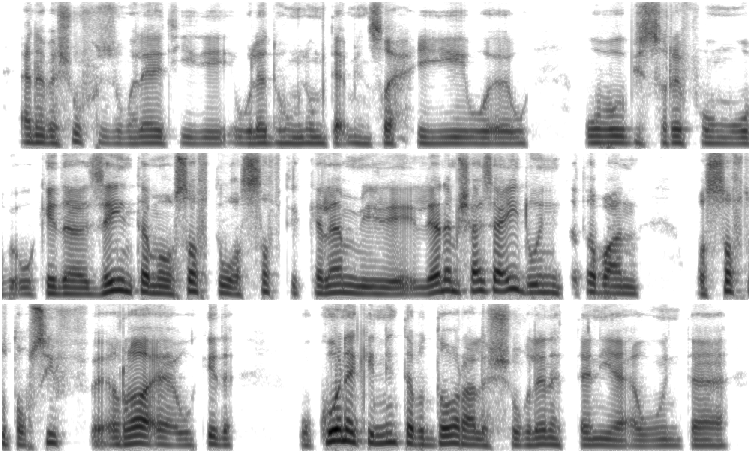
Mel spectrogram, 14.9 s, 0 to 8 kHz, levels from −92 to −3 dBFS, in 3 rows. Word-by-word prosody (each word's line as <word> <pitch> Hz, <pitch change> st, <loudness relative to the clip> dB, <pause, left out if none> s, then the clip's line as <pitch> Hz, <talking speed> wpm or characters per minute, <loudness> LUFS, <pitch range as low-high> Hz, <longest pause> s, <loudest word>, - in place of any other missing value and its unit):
أنا 145 Hz, -1 st, -1 dB
باشوف 140 Hz, +2 st, -7 dB
زُمَلاتي 125 Hz, 0 st, -8 dB
أولادهم 125 Hz, 0 st, -5 dB
لهم 130 Hz, 0 st, -6 dB
تأمين 125 Hz, 0 st, -8 dB
صحِّي، 125 Hz, +1 st, -5 dB
و 125 Hz, -, -9 dB, 0.3 s
و 125 Hz, -, -13 dB, 0.4 s
و 135 Hz, -, -3 dB
وبيصرِفوا، 135 Hz, 0 st, -4 dB, 0.2 s
وب 125 Hz, +1 st, -7 dB
وكده، 130 Hz, 0 st, 0 dB
زي 160 Hz, +11 st, +5 dB
أنت 185 Hz, -3 st, +2 dB
ما 150 Hz, -4 st, +4 dB
وصَفت 175 Hz, +5 st, +2 dB
ووصَّفت 150 Hz, +5 st, +1 dB
الكلام، 150 Hz, +1 st, -1 dB
ي 135 Hz, -2 st, -1 dB
اللي 130 Hz, +4 st, +3 dB
أنا 200 Hz, -, +4 dB
مش 185 Hz, -1 st, +1 dB
عايز 195 Hz, +1 st, +3 dB
أعيدُه، 190 Hz, -4 st, +3 dB
أنت 155 Hz, -4 st, -6 dB
طبعًا 145 Hz, -5 st, 0 dB, 0.4 s
وصَّفته -, -, +2 dB
توصيف 175 Hz, -2 st, -1 dB
رائع 145 Hz, -1 st, +3 dB
وكده، 130 Hz, +2 st, -5 dB, 0.4 s
وكونَك 200 Hz, -, +8 dB
إن 170 Hz, -, 0 dB
أنت 180 Hz, -2 st, +1 dB
بتدوَّر 155 Hz, +2 st, +2 dB
على 135 Hz, -2 st, 0 dB
الشغلانة 130 Hz, +4 st, -3 dB
التانية، 130 Hz, -2 st, -4 dB
أو 115 Hz, +1 st, -8 dB
أنت 120 Hz, -1 st, -6 dB
135 Hz, 160 wpm, -22 LUFS, 125-155 Hz, 0.4 s, وكونَك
